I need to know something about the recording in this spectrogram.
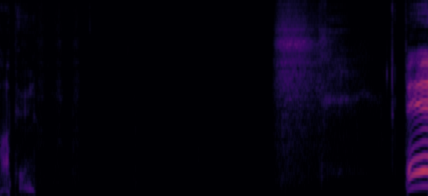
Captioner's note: sighs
